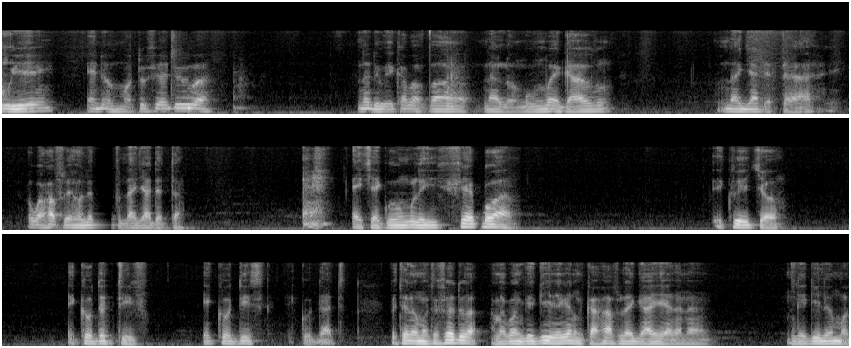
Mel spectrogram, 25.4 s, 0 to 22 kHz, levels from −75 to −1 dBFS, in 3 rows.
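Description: At 1.76 to 1.81 s a sound is held a beat too long, with a faint buzzy sustain. This is a short stall from a late packet. The jitter buffer ran dry when a packet failed to arrive on time, so the receiver stretched the last sound by about 35 ms and then resumed exactly where it left off. Nothing is lost, but that stretch of speech now sits 35 ms later. The same held, slightly buzzy moment recurs at 17.98 to 18.03 s, this time a 33 ms stretch.

Right after the first stall, from 1.81 to 1.87 s, there is a brief smear where the speech wobbles before settling. This is short concealed packet loss. About 40 ms of audio never reached the decoder, and the receiver filled the gap by extending the preceding sound, then blending back into real audio. Whatever was in those 40 ms is gone. A smaller version follows at 18.05 to 18.09 s, where roughly 20 ms was lost and patched over.

From 7.96 to 8.79 s the speech runs slightly fast without any change in pitch, sounding a little hurried. 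This is jitter buffer speed-up. Too much audio had built up in the buffer, so the receiver trimmed many tiny pitch-period-sized slices, playing at about 106% speed and removing roughly a twentieth of a second. It happens again over a longer stretch, 13.28 to 16.64 s, at about 105%, shaving off roughly 150 ms.

At 9.40 to 9.58 s the audio turns into a fading buzz that drops briefly to silence, about 20 ms of it, before speech resumes. This is a call audio freeze, likely caused by packets being held up in transit so that the jitter buffer emptied. The receiver carried the last sound forward for about 167 ms while it waited, then continued from the same point. Little or nothing is missing, but a gap has been inserted.

Throughout the clip, the G.722 call path leaves nothing above 8 kHz.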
